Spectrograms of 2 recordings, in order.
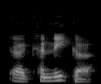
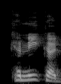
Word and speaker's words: Kenneka: I was mispronouncing her name unfortunately is Kenneka Jenkins. Kenneka Jenkins.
